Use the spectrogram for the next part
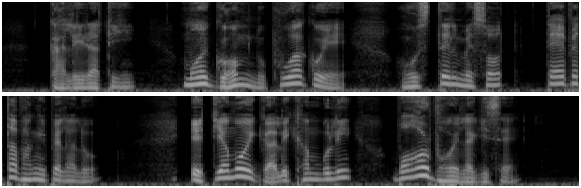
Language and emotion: Assamese, fearful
